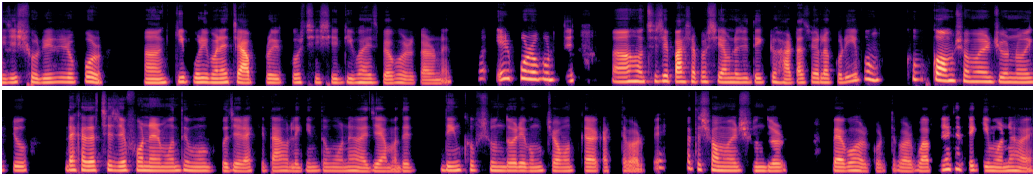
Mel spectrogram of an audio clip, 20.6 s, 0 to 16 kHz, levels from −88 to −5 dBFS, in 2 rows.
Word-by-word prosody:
নিজের 180 +3 0
শরীরের 185 +1 0
উপর 200 0 +3 0.5
আ - - +3 0.3
কি 200 - +1
পরিমাণে 180 -1 +4
চাপ 160 -2 +8
প্রয়োগ 170 0 0
করছি। 175 0 -3
সেই 170 - -3
ডিভাইস 170 0 +1
ব্যবহারের 150 -1 -1
কারণে। 140 0 -2 0.3
তো 340 - -12 0.2
এর 340 - +4
পরবর্তী 310 -6 +3 0.5
আ - - +2 0.2
হচ্ছে 215 0 +1
যে - - +6
পাশাপাশি 205 0 +2
আমরা 185 0 +1
যদি 185 - -5
একটু 195 +1 -4
হাঁটাচলা 175 +3 +1
করি 175 +4 -2
এবং 315 -1 +1 0.3
খুব 310 - -4 0.2
কম 255 -3 +10
সময়ের 210 -2 +2
জন্য 190 -1 +1 0.2
একটু 185 -1 -3 0.5
দেখা 195 0 +4
যাচ্ছে 185 +1 +1
যে 180 - +5
ফোনের 180 -3 +3
মধ্যে 175 +3 -1
মুখ 165 0 -1
বুজে 160 -1 -1
রাখি 160 +2 -7
তাহলে 160 0 -1
কিন্তু 165 +1 -5
মনে 160 +1 -3
হয় 150 -2 -1
যে - - +1
আমাদের 155 +1 -4 0.4
দিন 175 0 +3
খুব 195 - -3
সুন্দর 165 -2 +1
এবং 155 0 -3
চমৎকার 160 +1 0
কাটতে 155 - -8
পারবে। - - -5 0.3
তাতে 255 -5 -3
সময়ের 170 -3 +2
সুন্দর 165 -1 0 0.6
ব্যবহার 165 0 +3
করতে 150 +2 -10
পারব। 150 +2 -2
আপনার 200 +7 -1
ক্ষেত্রে 210 -4 -1
কি 170 - -1
মনে 160 +2 0
হয়? 145 - -2
175 Hz, 185 wpm, -24 LUFS, 165-195 Hz, 0.6 s, কম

